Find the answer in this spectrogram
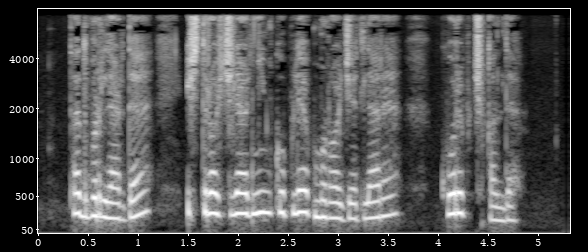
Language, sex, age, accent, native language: Uzbek, female, 18-24, Buxoro, Uzbek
